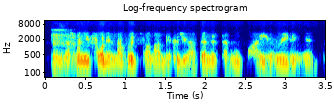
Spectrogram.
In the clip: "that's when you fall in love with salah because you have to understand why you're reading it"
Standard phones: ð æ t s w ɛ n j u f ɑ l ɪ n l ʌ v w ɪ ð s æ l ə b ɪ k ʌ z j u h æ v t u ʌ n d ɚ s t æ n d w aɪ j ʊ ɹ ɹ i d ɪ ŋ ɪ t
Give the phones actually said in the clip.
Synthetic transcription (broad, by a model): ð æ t s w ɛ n j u f ɑ l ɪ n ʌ p w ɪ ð s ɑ l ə b ɪ k ʌ z j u h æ f t u ʌ n d ɚ s t æ n d w aɪ j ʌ ɹ ɹ i d ɪ ŋ ɪ t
